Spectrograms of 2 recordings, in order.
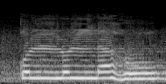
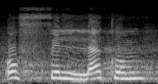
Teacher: لام کو لام میں ملا رہے ہیں لیکن غنہ نہیں کرنا ہے، آواز کو ناک میں نہیں گھمانا ہے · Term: ادغام بلا غنہ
